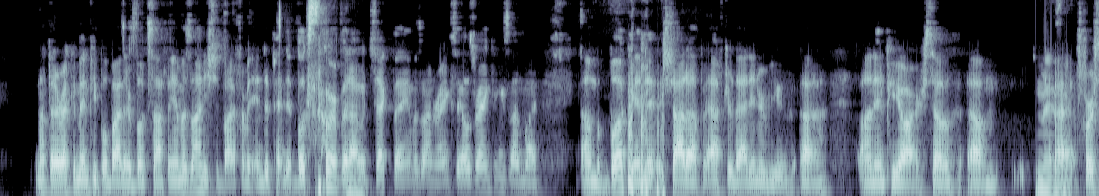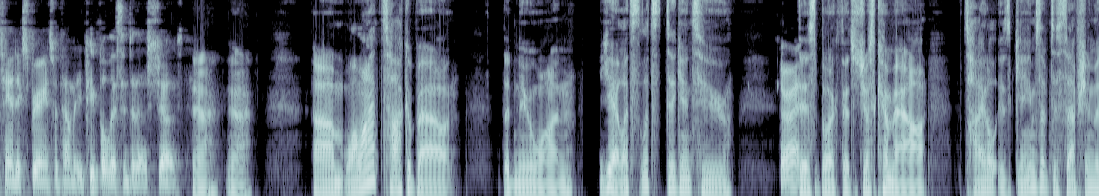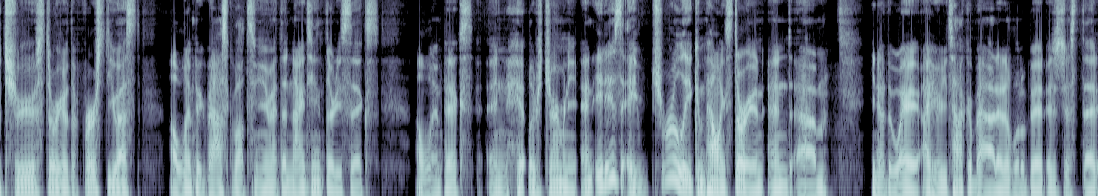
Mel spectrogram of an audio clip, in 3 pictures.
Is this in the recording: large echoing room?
no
